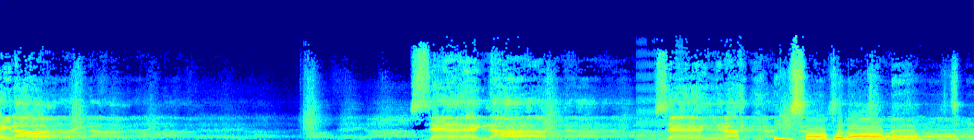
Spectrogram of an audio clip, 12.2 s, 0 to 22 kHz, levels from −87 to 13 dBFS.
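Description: From 7.96 to 9.05 s, a GSM phone buzz sits over the sound. A nearby 2G phone on a call is transmitting bursts about 217 times a second. The audio circuit rectifies them. The result is a hard, raspy 217 Hz buzz, rich in harmonics, about 14 dB below the signal.

From 9.1 to 10.87 s, GSM signalling bursts take over. A nearby 2G phone is on a call, but its user has gone silent, so it sends only short groups of bursts. These rectified pulses form faint, even ticks with a longer 217 Hz buzz twice a second.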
